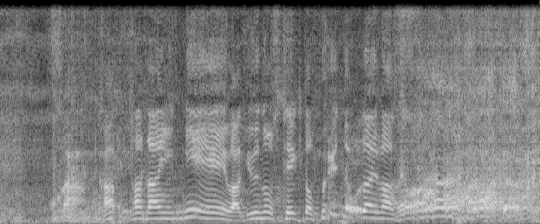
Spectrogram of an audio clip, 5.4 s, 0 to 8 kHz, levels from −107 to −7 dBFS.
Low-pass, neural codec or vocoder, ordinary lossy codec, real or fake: none; codec, 16 kHz, 4 kbps, FunCodec, trained on LibriTTS, 50 frames a second; none; fake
